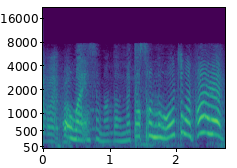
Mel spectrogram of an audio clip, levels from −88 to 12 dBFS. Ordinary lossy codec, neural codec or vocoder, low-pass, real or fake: none; codec, 16 kHz, 0.5 kbps, X-Codec, HuBERT features, trained on general audio; none; fake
